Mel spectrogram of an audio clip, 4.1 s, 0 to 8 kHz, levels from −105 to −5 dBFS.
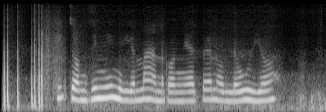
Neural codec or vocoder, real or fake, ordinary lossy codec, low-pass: codec, 16 kHz in and 24 kHz out, 1 kbps, XY-Tokenizer; fake; none; 7.2 kHz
